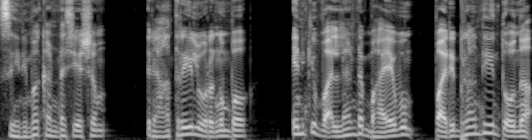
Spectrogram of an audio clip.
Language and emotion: Malayalam, fearful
